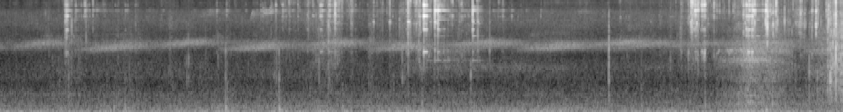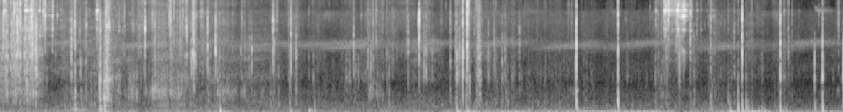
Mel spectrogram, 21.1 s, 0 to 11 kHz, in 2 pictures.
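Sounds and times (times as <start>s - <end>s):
high insect trill: 0.4s - 15.4s
metal fishing tackle clinking: 0.8s - 1.6s, 2.7s - 6.4s, 8.5s - 12.3s, 18.8s - 19.5s
sharp clicks and rattles: 2.7s - 6.2s, 8.5s - 14.3s.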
